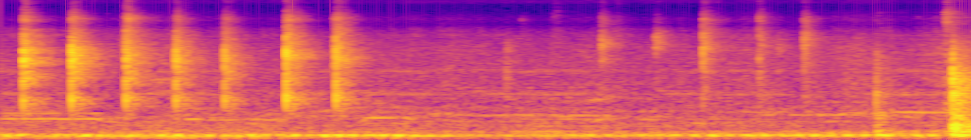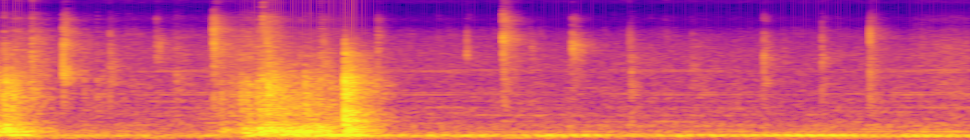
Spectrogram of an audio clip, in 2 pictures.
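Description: Spoon clicking and scraping in a small plastic bowl of banana, quick taps of about three a second at first, then sparser, with a louder scrape about five seconds in and a longer one around six seconds. A steady low hum runs underneath.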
